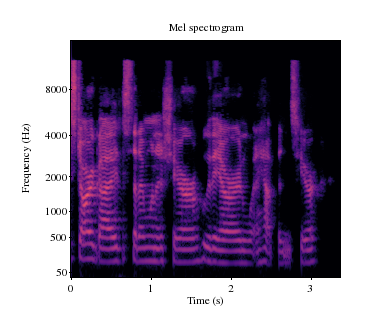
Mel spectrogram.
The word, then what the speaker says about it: Tosha: But anyway, so that's the Tosha, and it looks like Tosha, but it's pronounced Tosha. The accent, like yours, is one of the interesting layered names. I call it layered. But when you say Tosha with the accent on the end, it's in Lakota, it's a vibration for a ceremonial color of violet.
